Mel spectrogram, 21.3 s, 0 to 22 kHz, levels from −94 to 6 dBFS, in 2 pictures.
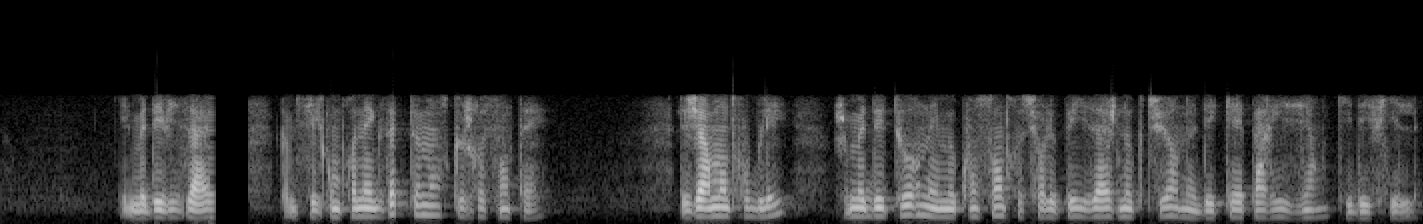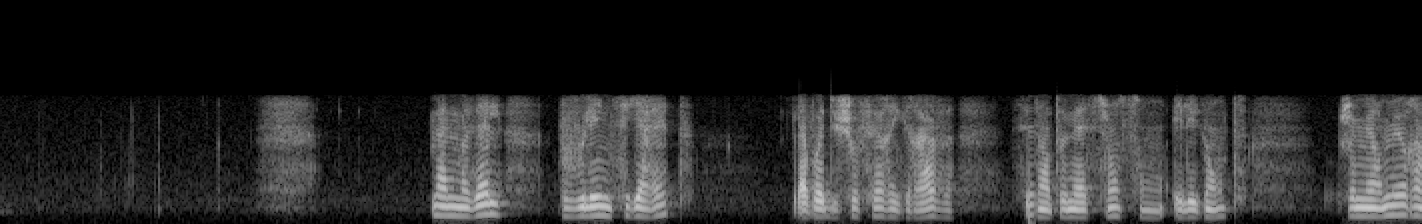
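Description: Packet loss with pitch repetition interrupts this telephone-band speech, carried on a G.711 line of 300 Hz to 3.6 kHz, at 1.56 to 1.86 s and 18.38 to 18.42 s. The receiver loops the last pitch period, so the 300 ms gap fades to silence and the 40 ms gap sounds like a brief held buzz.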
